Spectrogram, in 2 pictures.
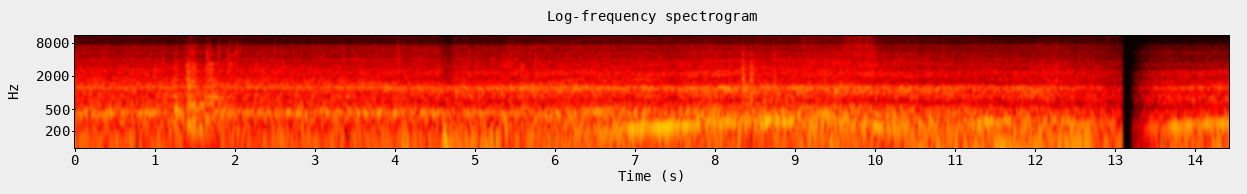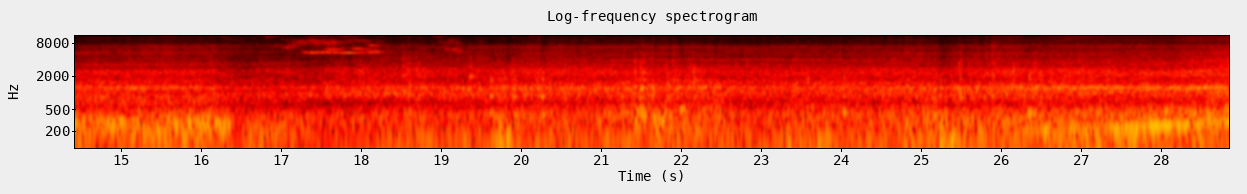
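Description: Side-loading garbage truck running, its engine rising in pitch several times as it revs, over a steady whine, while its automated side arm lifts and tips a wheelie bin and the truck pulls up to the next bins. There is a brief break in the sound about a third of the way through.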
